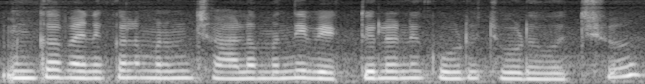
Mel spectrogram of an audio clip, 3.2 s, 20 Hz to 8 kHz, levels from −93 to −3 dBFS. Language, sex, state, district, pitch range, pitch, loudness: Telugu, female, Telangana, Nalgonda, 230-250 Hz, 240 Hz, -15 LUFS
